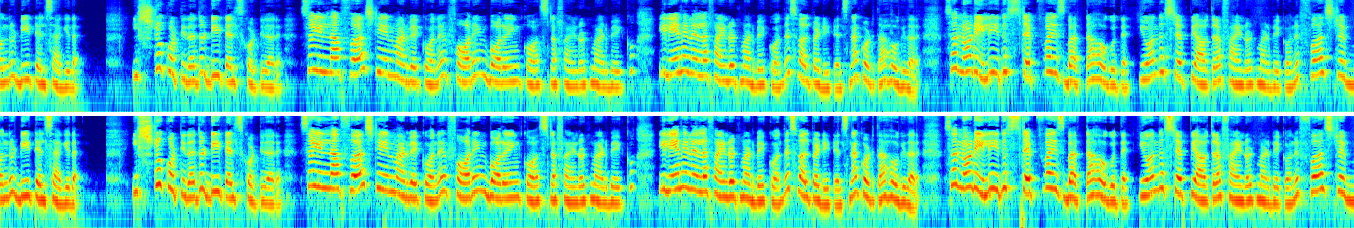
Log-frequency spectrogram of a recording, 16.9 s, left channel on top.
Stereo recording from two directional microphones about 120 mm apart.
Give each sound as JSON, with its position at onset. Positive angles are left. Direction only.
{"t": 0.0, "sound": "a woman's voice", "side_deg": -50}
{"t": 1.7, "sound": "a woman's voice", "side_deg": -90}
